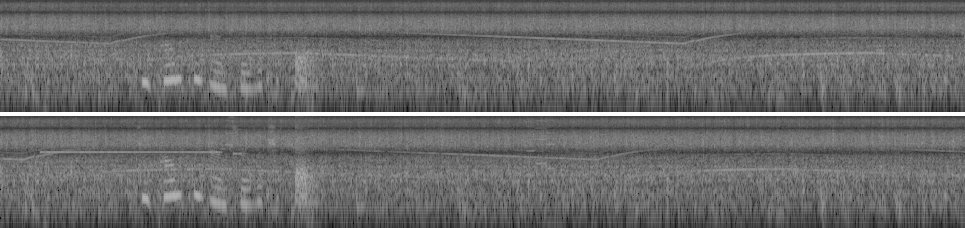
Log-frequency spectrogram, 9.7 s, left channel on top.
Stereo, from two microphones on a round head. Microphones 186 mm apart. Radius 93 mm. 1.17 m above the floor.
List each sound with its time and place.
0.0 s running water: centre (ahead or behind)
1.4 s a woman speaking: 80° right
2.9 s a pop: 65° right (ahead or behind)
